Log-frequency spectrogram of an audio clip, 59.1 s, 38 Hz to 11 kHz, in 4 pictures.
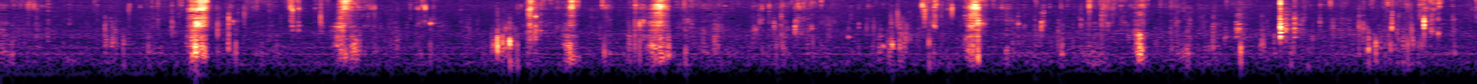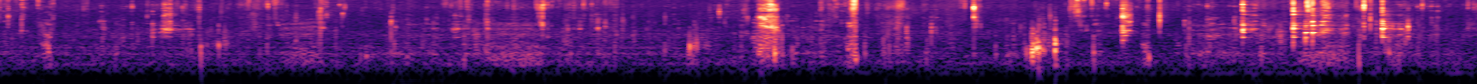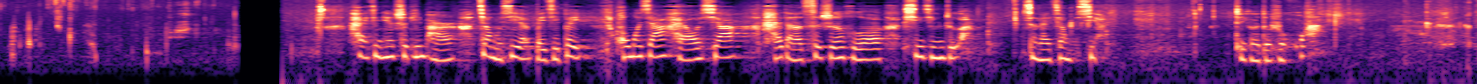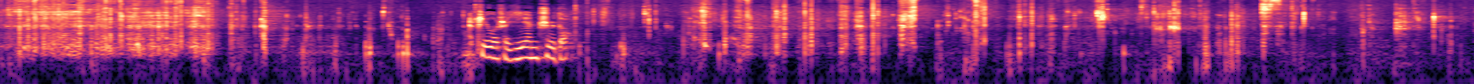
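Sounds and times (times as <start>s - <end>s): woman chewing and crunching: 0.0s - 31.9s, 42.8s - 49.2s, 50.0s - 59.0s.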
